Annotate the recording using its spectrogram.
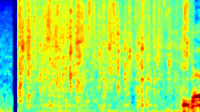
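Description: Plastic instant-noodle packets crinkling and crackling as they are handled, a dense run of small crackles that starts just after a brief dropout.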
